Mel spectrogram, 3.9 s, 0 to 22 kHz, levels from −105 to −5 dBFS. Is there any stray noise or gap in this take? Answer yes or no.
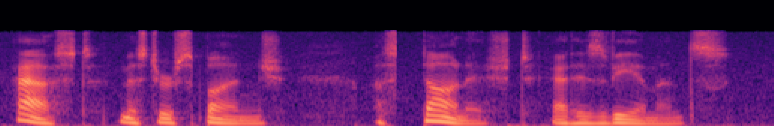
yes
